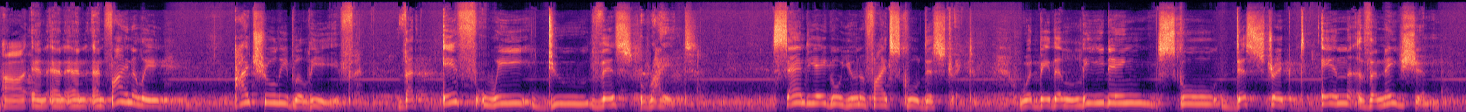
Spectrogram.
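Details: Adult male speaker; no voice disorder.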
